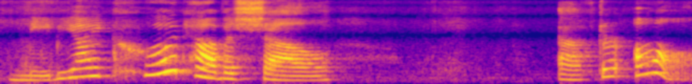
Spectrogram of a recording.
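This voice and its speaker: Using a put-on character voice, a woman speaks in a high pitch at a very slow pace, with very wide pitch swings and long, frequent pauses. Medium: read story. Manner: wide-eyed, eager.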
